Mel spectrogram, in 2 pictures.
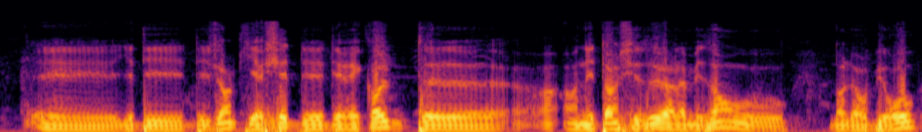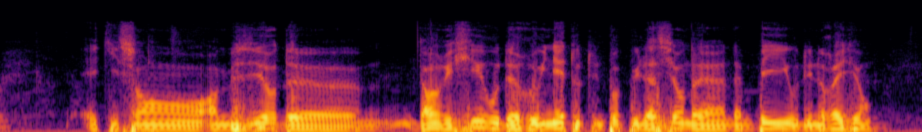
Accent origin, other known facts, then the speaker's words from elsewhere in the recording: Grand Est, France; Moi, je suis Lorrain, c'est qu'il y a déjà plein d'échanges entre l'Allemagne et la Lorraine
